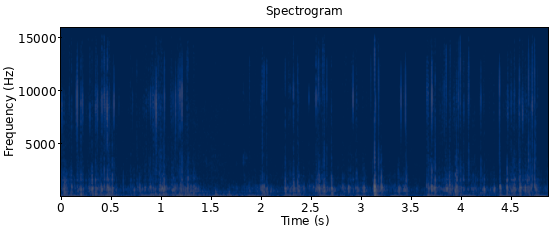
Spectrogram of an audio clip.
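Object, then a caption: Textured silicone scrubber. Long nails scratch and tap the bumpy surface of a small pink textured silicone/rubber scrubber held up beside the microphone. The sound is a quiet, dense run of crinkly, crackling scrapes with bright, short flicks, broken by one sharper tap near the three-second mark. Each sound stops almost at once, with no ring.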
